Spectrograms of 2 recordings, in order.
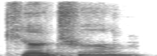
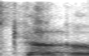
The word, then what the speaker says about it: Kaercher: are joined by kerer I hope I I'm pronouncing your last name correct H it's carer but it's okay that's pretty close I've heard worse I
